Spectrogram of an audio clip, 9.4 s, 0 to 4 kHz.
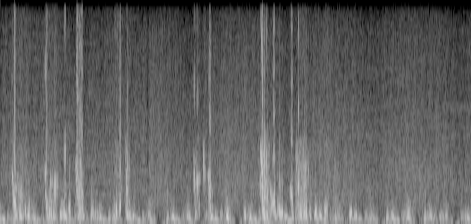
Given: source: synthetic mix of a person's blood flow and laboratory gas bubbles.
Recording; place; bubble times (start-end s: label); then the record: Doppler ultrasound of blood flow; precordium
0.20-0.54 s: bubbles
0.88-1.33 s: bubbles
1.35-1.42 s: bubbles
1.49-1.68 s: bubbles
1.79-1.88 s: bubbles
2.28-2.44 s: bubbles
2.49-2.61 s: bubbles
3.85-4.01 s: bubbles
4.04-4.12 s: bubbles
4.14-4.25 s: bubbles
5.17-5.63 s: bubbles
5.78-6.23 s: bubbles
6.46-6.57 s: bubbles
From the record:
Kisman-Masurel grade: 233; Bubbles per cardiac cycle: several, 3 to 8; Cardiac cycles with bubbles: 50 to 99%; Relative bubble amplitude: loud (0.450 to 0.775); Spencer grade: 3 (all of the cardiac periods contain showers or single bubble signals, but not dominating or overriding the cardiac motion signals); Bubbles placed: anywhere in the cardiac cycle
